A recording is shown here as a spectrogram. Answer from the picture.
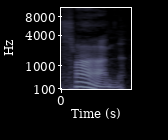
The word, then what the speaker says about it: flan: And then for dessert, it'll be traditional flan.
